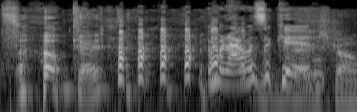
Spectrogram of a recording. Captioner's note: all laughing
